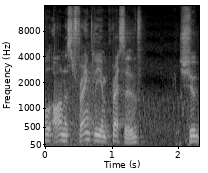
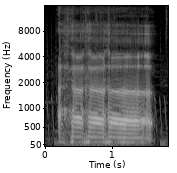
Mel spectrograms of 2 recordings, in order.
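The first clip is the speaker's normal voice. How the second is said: put-on, drawn-out douchey laugh. Imagining a reply in a douchebag's voice: douchebag-voice laugh. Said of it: "in the voice of like a douchebag".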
